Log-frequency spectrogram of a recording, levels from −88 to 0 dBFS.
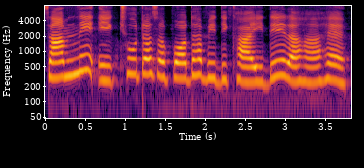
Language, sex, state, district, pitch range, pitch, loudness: Hindi, female, Jharkhand, Ranchi, 255-335 Hz, 295 Hz, -17 LUFS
